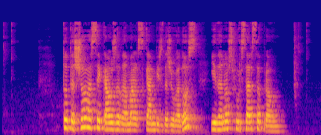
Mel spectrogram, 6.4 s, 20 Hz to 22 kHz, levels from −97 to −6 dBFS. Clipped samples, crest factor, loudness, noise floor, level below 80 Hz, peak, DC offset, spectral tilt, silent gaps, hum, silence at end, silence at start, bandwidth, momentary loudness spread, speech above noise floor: under 0.1%; 16 dB; -21 LUFS; -71 dBFS; -68 dBFS; -6 dBFS; under 0.1%; -5 dB/octave; none; none; 0.8 s; 1.25 s; 11.5 kHz; 7 LU; 51 dB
